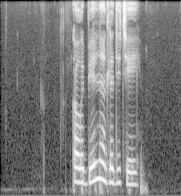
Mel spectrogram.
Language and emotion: Russian, neutral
